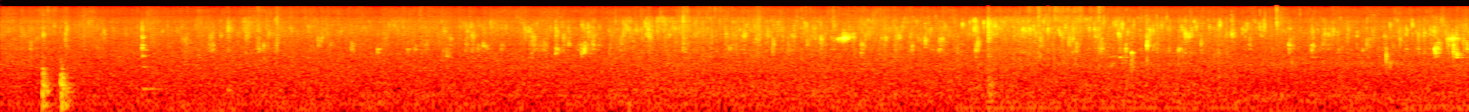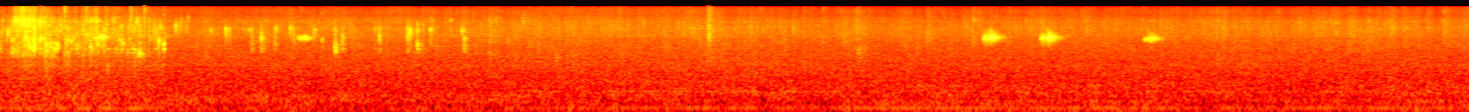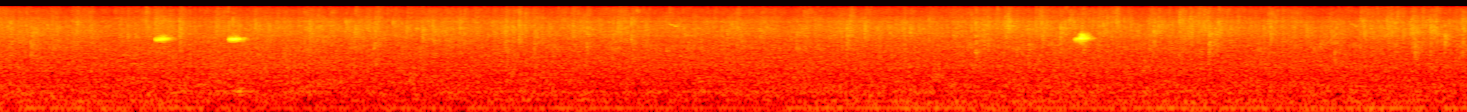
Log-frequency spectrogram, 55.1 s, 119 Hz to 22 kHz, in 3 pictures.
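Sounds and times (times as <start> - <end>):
steady rain falling: 0.0 - 55.0
bird chirping: 10.4 - 11.9, 50.1 - 50.4.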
